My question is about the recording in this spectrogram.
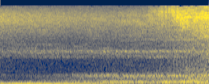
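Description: Road noise inside a moving vehicle at motorway speed: a steady low rumble with a rush of higher noise that swells near the end.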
